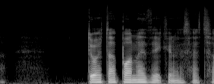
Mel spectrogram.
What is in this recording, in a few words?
"boneddig", welsh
